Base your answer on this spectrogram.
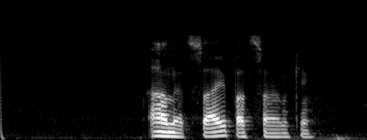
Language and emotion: Russian, neutral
